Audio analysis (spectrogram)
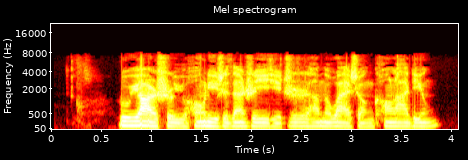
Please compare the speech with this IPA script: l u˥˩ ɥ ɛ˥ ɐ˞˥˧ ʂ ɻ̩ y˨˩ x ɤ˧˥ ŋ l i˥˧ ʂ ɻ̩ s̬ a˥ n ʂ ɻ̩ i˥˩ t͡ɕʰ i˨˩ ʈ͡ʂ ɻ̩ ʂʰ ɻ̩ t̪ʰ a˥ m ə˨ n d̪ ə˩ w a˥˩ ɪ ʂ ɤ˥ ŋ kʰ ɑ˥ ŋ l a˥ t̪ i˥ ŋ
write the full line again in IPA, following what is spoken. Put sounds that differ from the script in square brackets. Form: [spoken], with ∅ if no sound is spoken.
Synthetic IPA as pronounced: l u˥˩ ɥ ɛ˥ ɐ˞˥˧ ʂ ɻ̩ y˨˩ x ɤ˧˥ ŋ l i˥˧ ʂ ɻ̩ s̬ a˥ n ʂ ɻ̩ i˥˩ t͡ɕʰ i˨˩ ʈ͡ʂ ɻ̩ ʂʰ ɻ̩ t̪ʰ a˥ m ə˨ n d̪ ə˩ w a˥˩ ɪ ʂ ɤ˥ ŋ kʰ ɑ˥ ŋ l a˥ t̪ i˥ ŋ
